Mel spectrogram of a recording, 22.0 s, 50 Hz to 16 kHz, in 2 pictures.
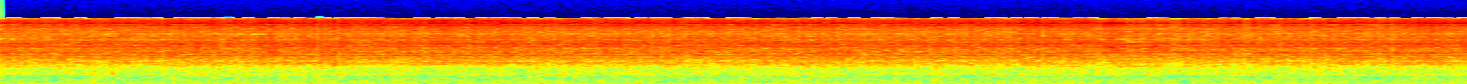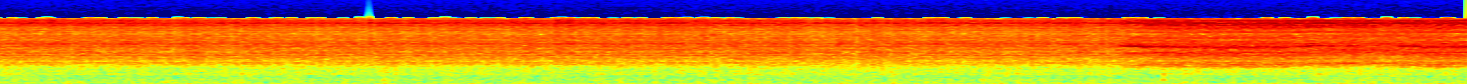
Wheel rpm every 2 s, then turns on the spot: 230, 240, 230, 230, 230, 230, 230, 230, 230, 230, 220.
none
